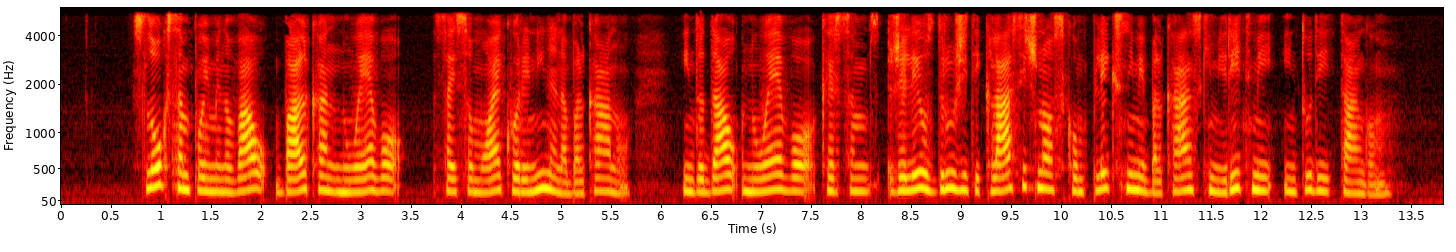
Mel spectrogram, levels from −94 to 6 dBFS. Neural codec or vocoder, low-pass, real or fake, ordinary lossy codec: none; 5.4 kHz; real; AAC, 32 kbps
